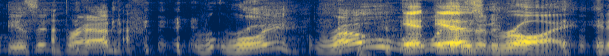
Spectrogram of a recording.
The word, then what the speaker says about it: Roae: then I say well it's pronounced Roy just like it's spelled r-o-a-e yeah but yeah I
